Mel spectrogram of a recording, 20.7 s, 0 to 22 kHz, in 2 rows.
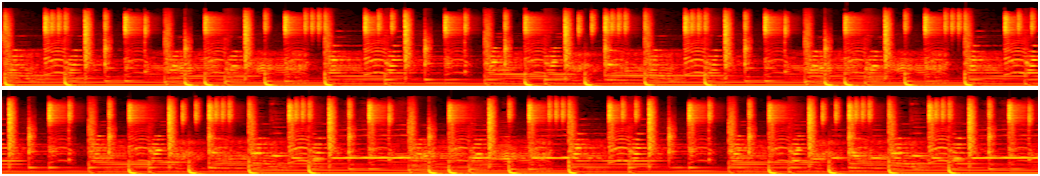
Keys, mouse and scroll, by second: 0.0 middle click, 0.5 click, 0.6 middle click, 0.7 click, 0.8 middle click, 1.1 click, 1.2 s, 1.5 middle click, 1.7 click, 1.9 shift+middle click, 1.9 scroll up 4, 2.0 scroll down 2, 2.1 middle click, 2.1 scroll up 1, 2.2 scroll down 1, 2.4 middle click, 2.4 click, 2.6 g, 2.9 click, 3.1 click, 3.4 s, 3.7 scroll down 3, 3.8 scroll up 3, 3.9 middle click, 4.0 click, 4.2 scroll down 1, 4.3 scroll up 1, 4.4-5.2 scroll down 1, 5.2 scroll up 1, 5.2 scroll down 1, 5.3 KP_7, 5.4 scroll up 1, 5.5 shift+middle click, 5.8 scroll down 1, 6.0 scroll up 1, 6.3 ctrl+r, 6.9 scroll down 2, 7.0 Tab, 7.1 Tab, 7.3 1, 7.4 middle click, 7.6 2, 7.9 ctrl+b, 8.2 click, 8.5 g, 8.8 scroll down 2, 8.9 middle click, 9.0 scroll up 3, 9.1 middle click, 9.2 click, 9.7-10.3 scroll down 5, 9.8 middle click, 10.0 Tab, 10.3 right click, 10.4 scroll up 2, 10.5 click, 10.7 Tab, 11.2 Tab, 11.3 shift+middle click, 11.6 1, 11.6 middle click, 11.7 click, 11.9-12.4 scroll down 4, 12.1 alt+a, 12.3 middle click, 12.4 middle click, 12.6-13.4 scroll up 4, 12.6 click, 13.1 Tab, 13.4-14.6 middle drag, 14.6-15.1 scroll up 3, 14.7 middle click, 15.1 middle click, 15.9 click, 15.9 middle click, 16.5 2, 16.7 click, 16.9-17.5 scroll down 3, 17.1 middle click, 17.5 middle click, 18.3 scroll up 1, 18.5-20.7 middle drag.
